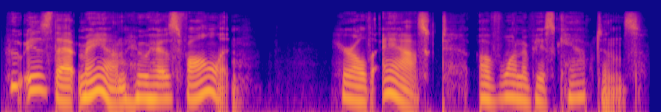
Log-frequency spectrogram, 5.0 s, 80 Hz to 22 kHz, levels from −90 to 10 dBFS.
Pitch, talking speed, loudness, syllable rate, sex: 175 Hz, 170 wpm, -19 LUFS, 5.2 syllables/s, female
